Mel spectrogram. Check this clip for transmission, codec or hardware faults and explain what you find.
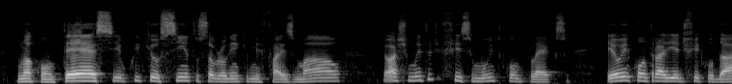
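Two faults show up, both early in this speech clip.

Microphone overload, 0.67 to 0.94 s, just before "o que que eu": the loudest peaks push about 3 dB past the converter's limit and their tops are flattened, giving a harsh, crackly edge. The likely cause is microphone input gain set too high.

Microphone volume stepped down, at 1.02 s, right before "o que que eu": the voice and the background drop together by about 4 dB in one abrupt step. This is likely the call software lowering the input level after that distorted burst.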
